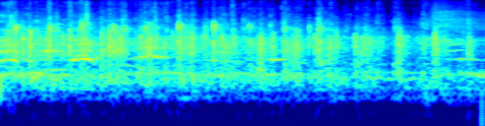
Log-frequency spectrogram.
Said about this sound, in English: Oh, somebody give the Lord a hand clap of praise in the house.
